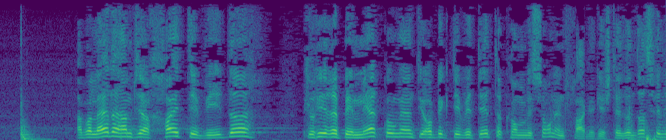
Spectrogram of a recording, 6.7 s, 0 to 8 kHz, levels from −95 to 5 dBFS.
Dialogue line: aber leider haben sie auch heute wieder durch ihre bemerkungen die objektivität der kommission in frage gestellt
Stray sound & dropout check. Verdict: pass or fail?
fail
